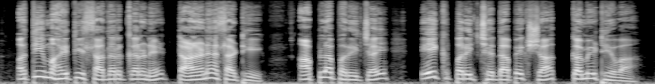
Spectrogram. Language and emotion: Marathi, neutral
